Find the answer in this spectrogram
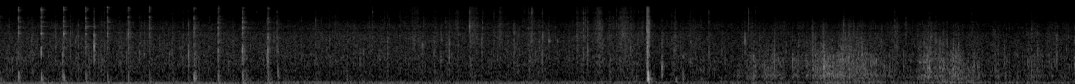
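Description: Rain falling, with scattered sharp drip ticks over a steady hiss and one louder tick about six and a half seconds in. A rustling rises briefly about eight seconds in.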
